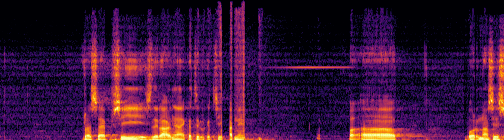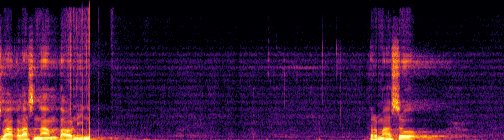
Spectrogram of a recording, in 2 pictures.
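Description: An older man speaks through a microphone and loudspeakers in short phrases, with pauses.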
